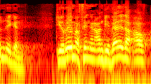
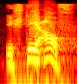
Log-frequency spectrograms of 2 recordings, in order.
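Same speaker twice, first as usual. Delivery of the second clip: slow, raised, emphatic declaration; firm resolve; 4 semitones higher, 6 dB louder, much slower than usual. Acted. Believer deciding to leave bed in the morning, slow firm resolve. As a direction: proclaim it as a determined decision, drawn out.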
